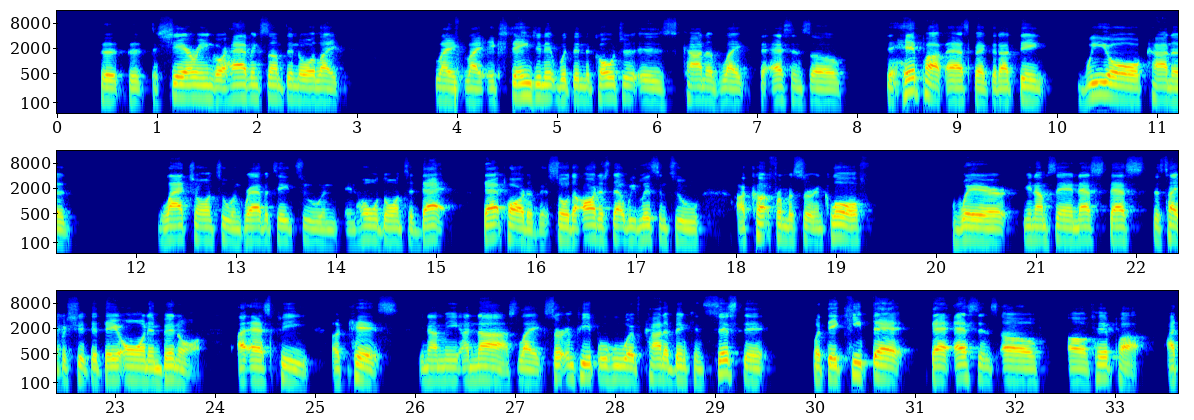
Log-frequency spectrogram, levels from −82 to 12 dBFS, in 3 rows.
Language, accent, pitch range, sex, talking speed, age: English, American, 110-130 Hz, male, 200 wpm, 20-39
